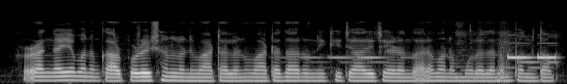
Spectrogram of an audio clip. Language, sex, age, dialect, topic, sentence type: Telugu, female, 25-30, Telangana, banking, statement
